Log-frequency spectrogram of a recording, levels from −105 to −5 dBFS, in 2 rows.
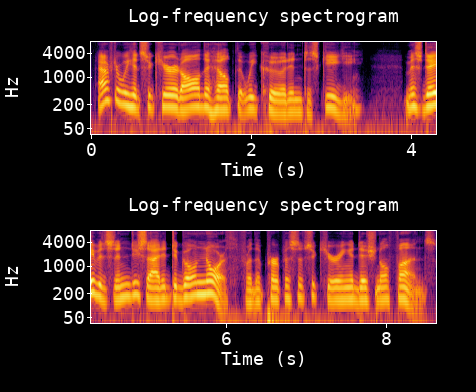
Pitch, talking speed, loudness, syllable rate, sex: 160 Hz, 175 wpm, -19 LUFS, 5.1 syllables/s, male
